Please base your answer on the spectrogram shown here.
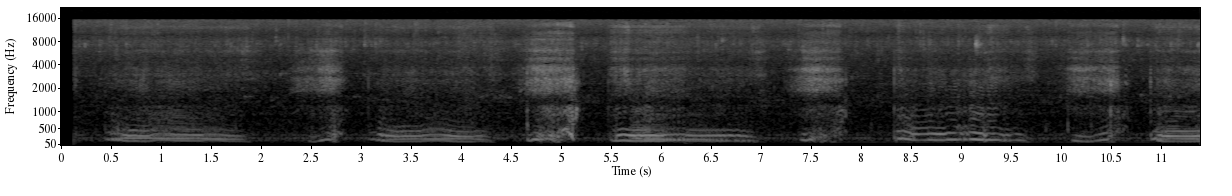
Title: More snoring baby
